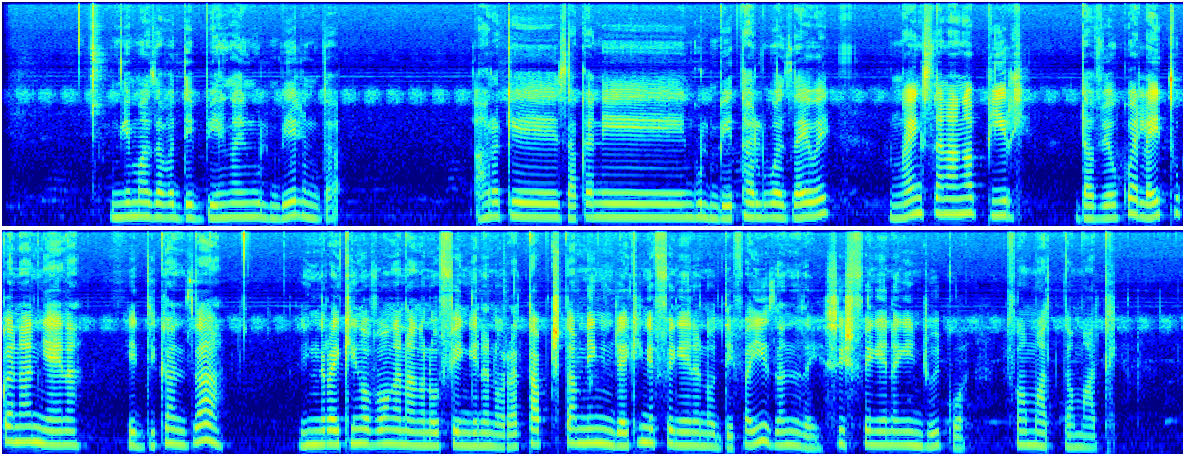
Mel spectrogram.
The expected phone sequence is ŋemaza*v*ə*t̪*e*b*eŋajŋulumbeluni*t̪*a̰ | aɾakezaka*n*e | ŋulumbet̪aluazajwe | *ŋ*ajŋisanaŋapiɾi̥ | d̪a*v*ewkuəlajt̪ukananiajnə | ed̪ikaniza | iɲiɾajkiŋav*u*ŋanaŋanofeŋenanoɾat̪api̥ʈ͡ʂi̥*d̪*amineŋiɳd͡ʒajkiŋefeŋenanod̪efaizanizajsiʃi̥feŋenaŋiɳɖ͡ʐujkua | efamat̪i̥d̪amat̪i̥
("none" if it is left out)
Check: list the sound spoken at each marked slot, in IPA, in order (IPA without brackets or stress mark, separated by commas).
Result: v, d̪, b, d̪, n, ŋ, v, o, t̪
